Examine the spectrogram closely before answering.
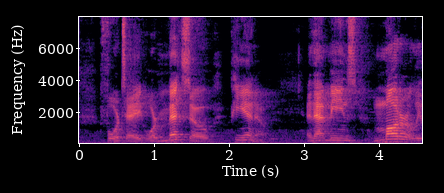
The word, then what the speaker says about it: mezzo: to it which means mezzo and that double z by the way in italian is pronounced s like a ts sound mezzo forte or mezzo piano and that means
